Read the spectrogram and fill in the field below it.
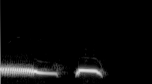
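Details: Spotted dove giving a challenge call used to lure wild doves in to fight: a long, mellow coo that slides downward, a short pause, then a brief arched coo. Background is quiet.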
